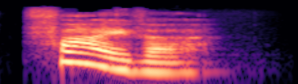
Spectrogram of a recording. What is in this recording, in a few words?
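"fiver", British English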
